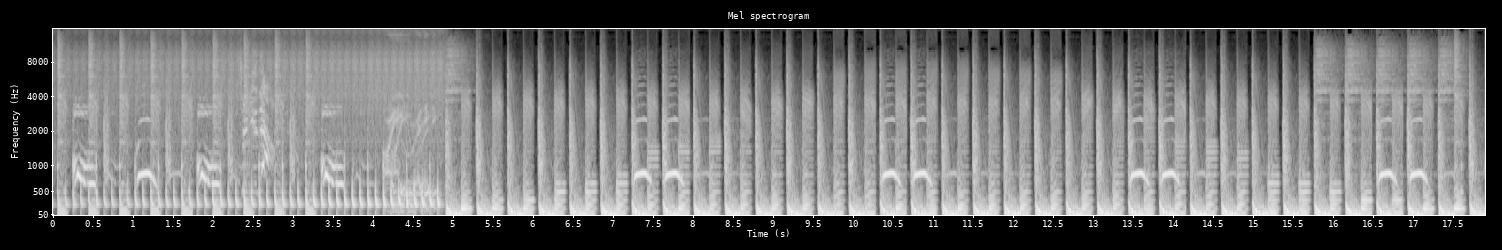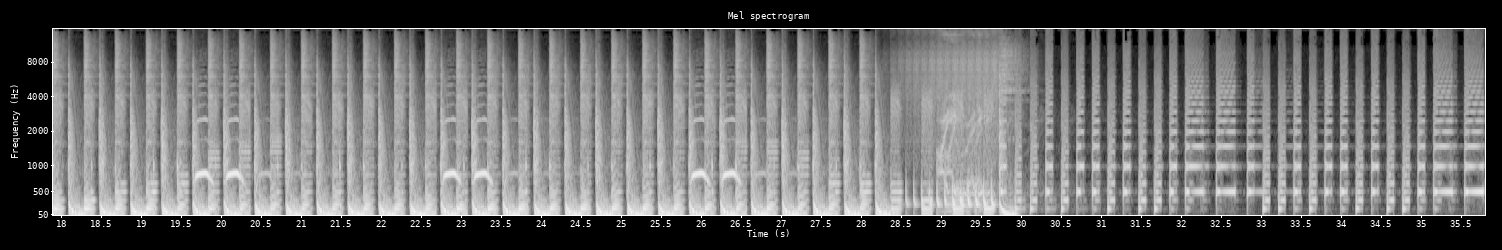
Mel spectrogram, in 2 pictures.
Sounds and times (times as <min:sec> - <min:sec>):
Music: 0:00.0 - 0:35.8.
